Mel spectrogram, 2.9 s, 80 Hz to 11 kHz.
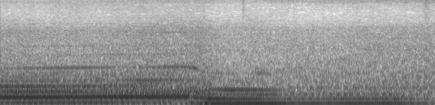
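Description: An Audi S5 with a custom exhaust drones steadily and loudly up close at moderate revs, its tone stepping down slightly partway through and then holding even.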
